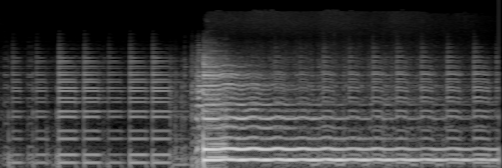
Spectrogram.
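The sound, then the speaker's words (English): Electric guitar plays a quick run of short, even plucked notes, then strikes one loud sustained note on the D string that rings out with an upward vibrato wobble. Underneath is a faint pulsing buzz from the B string being dragged across the frets without being picked. “You either hear that note on the D string bumping in and out, or you hear that ringing as it rubs across the frets.”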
